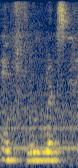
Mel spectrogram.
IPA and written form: ˡɪnfluːəns (influence)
